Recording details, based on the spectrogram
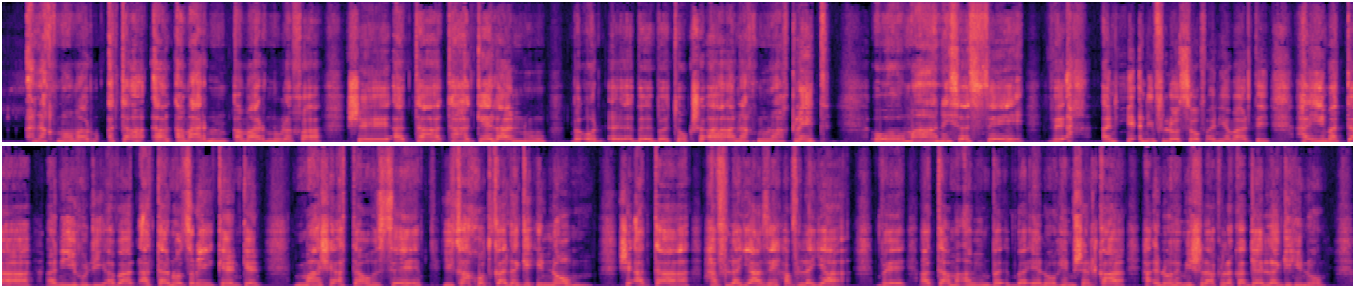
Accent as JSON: {"language": "Hebrew", "country": "Ethiopia", "tie": "born or raised there", "second_language": "Hebrew", "said": "אנחנו מאתיופיה, היה לנו, גדלנו באתיופיה, מדינה שיש חופשיות וכבוד עצמי, וזה עזר לנו"}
